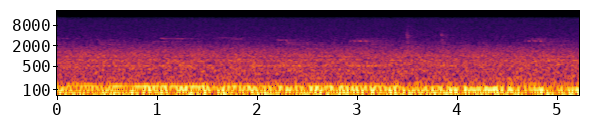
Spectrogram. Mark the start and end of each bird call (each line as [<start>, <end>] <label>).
[0.00, 2.43] American Robin (Turdus migratorius)
[2.93, 5.23] Red-bellied Woodpecker (Melanerpes carolinus)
